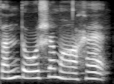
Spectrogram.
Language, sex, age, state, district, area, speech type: Tamil, female, 30-45, Tamil Nadu, Dharmapuri, rural, read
